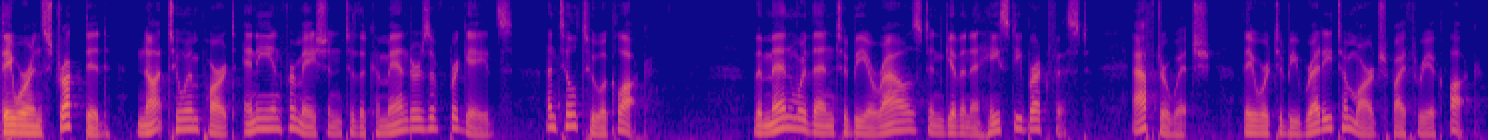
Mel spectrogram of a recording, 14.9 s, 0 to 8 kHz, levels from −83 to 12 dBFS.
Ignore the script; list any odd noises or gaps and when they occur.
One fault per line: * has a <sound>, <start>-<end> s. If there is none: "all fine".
* has a dropout, 14.4-14.5 s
